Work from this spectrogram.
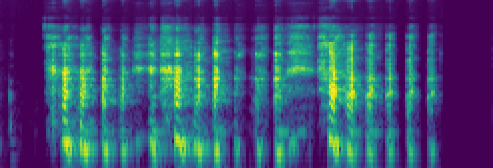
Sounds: Laughter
